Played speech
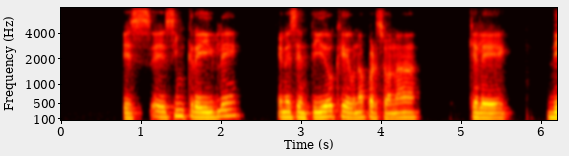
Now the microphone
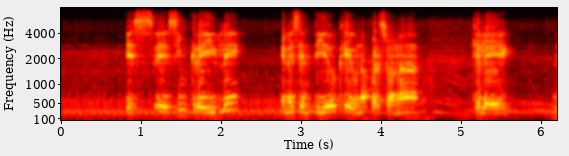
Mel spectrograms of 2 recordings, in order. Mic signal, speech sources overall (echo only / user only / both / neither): echo only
